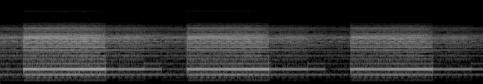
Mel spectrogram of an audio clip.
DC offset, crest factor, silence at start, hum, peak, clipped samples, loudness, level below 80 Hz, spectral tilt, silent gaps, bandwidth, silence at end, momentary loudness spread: under 0.1%; 16 dB; 0 s; none; -12 dBFS; under 0.1%; -26 LUFS; under -90 dBFS; 1.5 dB/octave; none; 15.5 kHz; 0 s; 11 LU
